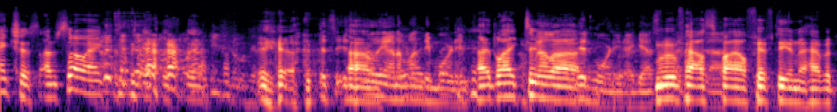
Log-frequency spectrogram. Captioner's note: laughing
